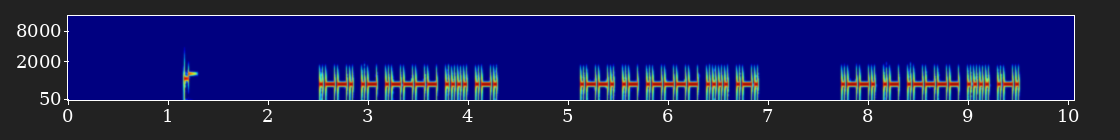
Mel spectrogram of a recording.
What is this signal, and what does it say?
Morse code, heard as a keyed tone, about 37 wpm, 700 Hz. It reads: PA1HR PA1HR PA1HR
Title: Call Signs Repeated 2x - 40wpm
